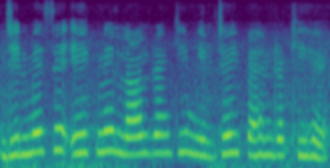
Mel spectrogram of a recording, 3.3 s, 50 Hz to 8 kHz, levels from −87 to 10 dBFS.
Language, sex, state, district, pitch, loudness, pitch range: Hindi, female, Uttar Pradesh, Budaun, 310 Hz, -12 LUFS, 285-335 Hz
